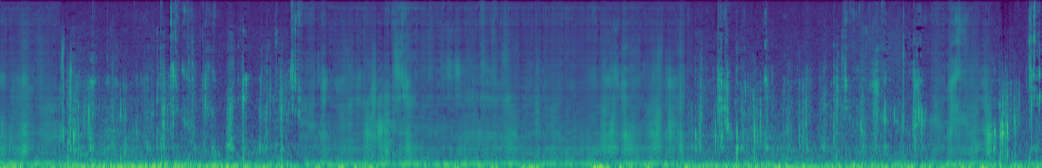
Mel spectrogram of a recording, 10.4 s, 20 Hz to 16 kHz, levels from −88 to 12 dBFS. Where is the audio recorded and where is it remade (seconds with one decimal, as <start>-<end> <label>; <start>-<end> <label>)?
0.0-0.6 remade; 0.6-3.0 recorded; 3.0-6.9 remade; 6.9-9.3 recorded; 9.3-9.9 remade; 9.9-10.4 recorded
